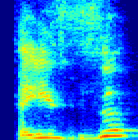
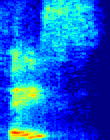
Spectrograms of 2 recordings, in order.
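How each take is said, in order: First: The word ends with a buzzing z sound. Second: The word ends with a hissing s sound. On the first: The speaker calls it right. "we pronounce it with Z" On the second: The speaker calls it wrong. "not face"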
